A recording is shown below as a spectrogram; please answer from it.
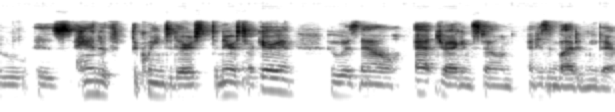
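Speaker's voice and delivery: ordinary delivery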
